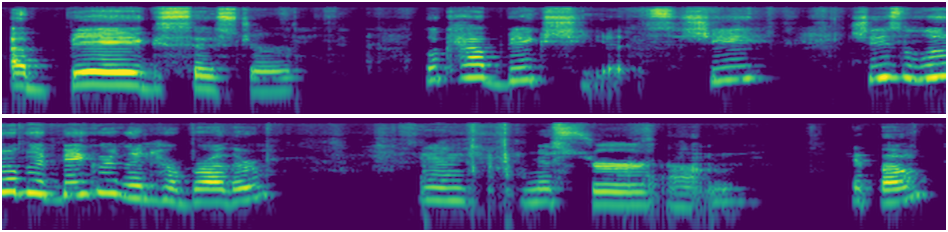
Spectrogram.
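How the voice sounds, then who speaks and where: A woman's voice: fairly high pitch, sing-song, slow pace, darkish tone. A young woman reading a picture book aloud to small children, stopping to explain and ask them questions. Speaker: preschool read-along storyteller. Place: small dim bedroom, indoors.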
